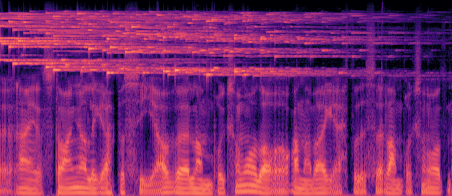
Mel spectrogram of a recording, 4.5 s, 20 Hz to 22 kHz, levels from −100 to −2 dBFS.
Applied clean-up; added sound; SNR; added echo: none; Chime; -3 dB; none.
